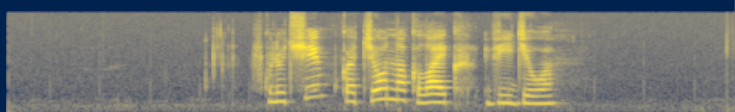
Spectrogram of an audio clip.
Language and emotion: Russian, neutral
